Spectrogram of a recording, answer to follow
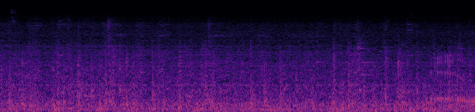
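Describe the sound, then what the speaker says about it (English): A train rolling on rails in the RailRoads Online video game, a loud, continuous rumble with a steady clickety-clack throughout. "just let the weight of the train accelerate us again there."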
